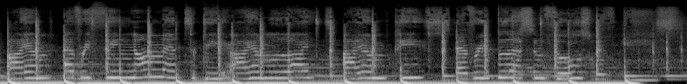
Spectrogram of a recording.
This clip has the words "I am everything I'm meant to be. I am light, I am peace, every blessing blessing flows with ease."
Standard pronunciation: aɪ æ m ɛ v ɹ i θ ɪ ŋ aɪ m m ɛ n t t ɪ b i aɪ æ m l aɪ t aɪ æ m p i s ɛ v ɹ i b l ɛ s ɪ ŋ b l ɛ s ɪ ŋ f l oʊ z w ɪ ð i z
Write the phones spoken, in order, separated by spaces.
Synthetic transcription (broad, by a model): aɪ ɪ m ɛ v ɹ i θ ɪ ŋ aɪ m m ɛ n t t ɪ b i aɪ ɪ m l aɪ t aɪ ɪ m p i s ɛ v ɹ i b l ɛ s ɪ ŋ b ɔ ɪ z w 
